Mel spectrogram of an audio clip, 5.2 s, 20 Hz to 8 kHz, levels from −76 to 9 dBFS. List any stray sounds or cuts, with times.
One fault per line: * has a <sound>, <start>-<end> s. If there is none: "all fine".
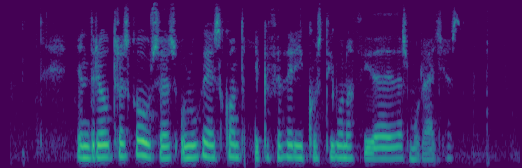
* has a dropout, 2.5-2.6 s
